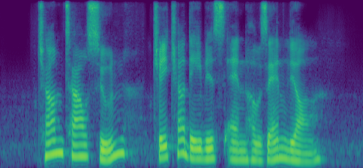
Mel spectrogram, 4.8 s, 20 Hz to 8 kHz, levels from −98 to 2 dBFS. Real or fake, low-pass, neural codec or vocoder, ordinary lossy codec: fake; none; codec, 16 kHz, 2 kbps, X-Codec, HuBERT features, trained on general audio; none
